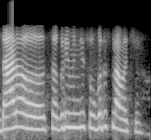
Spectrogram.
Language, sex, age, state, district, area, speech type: Marathi, female, 18-30, Maharashtra, Amravati, rural, conversation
